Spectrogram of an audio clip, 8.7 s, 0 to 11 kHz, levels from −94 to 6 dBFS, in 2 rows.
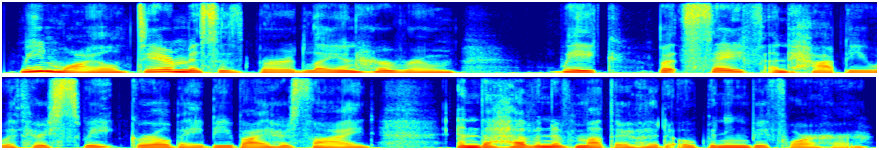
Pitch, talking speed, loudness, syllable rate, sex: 205 Hz, 200 wpm, -17 LUFS, 5.5 syllables/s, female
